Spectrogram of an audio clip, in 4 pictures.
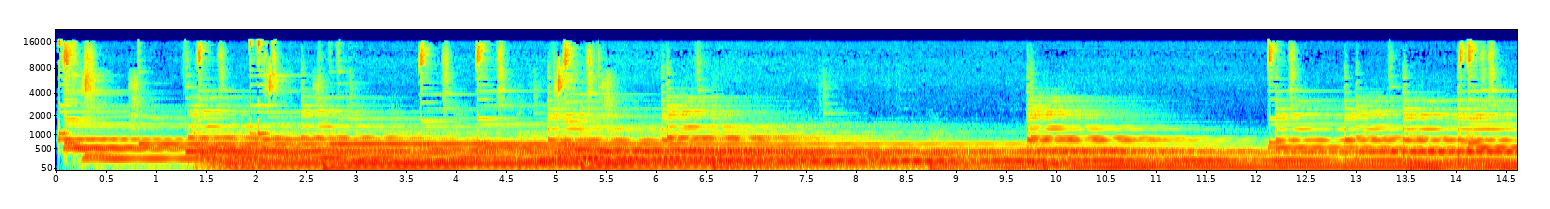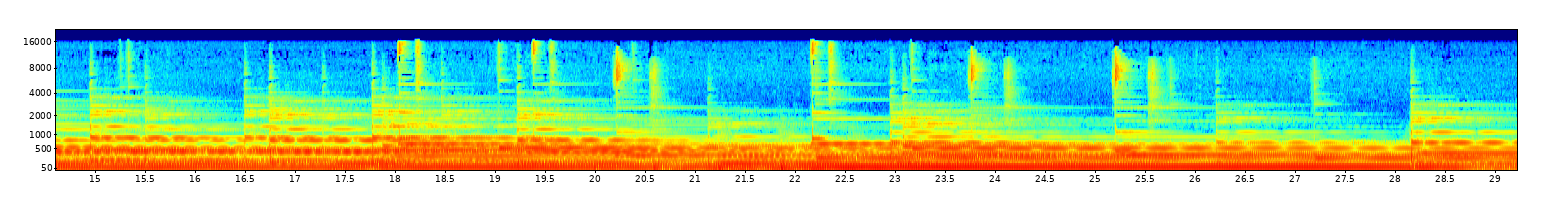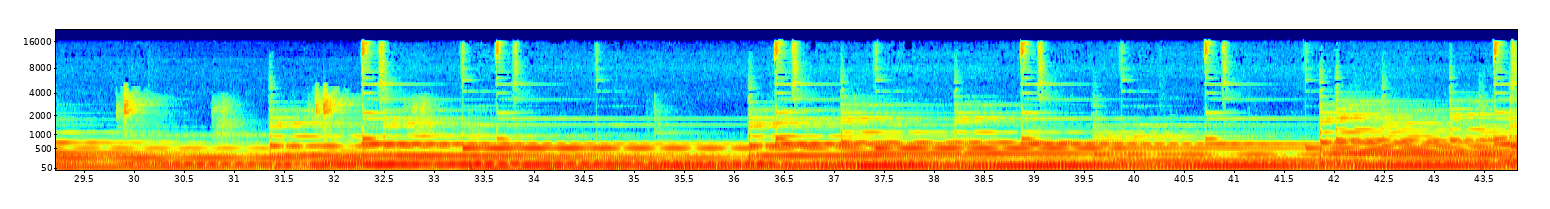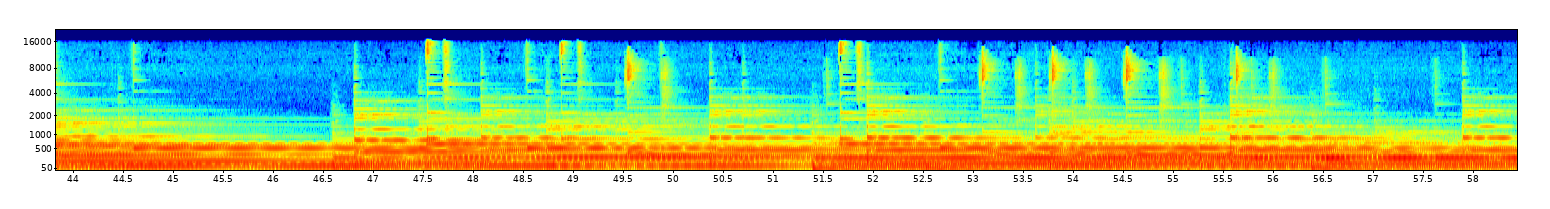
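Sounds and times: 
long bell thread pentatonic: 0.0s - 58.4s.

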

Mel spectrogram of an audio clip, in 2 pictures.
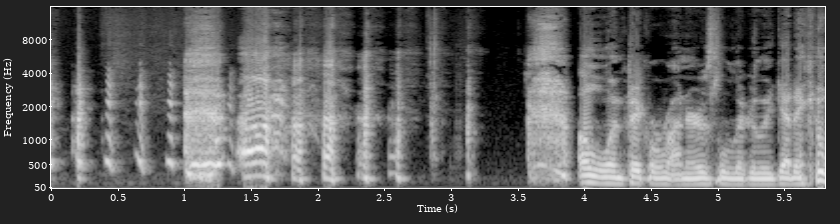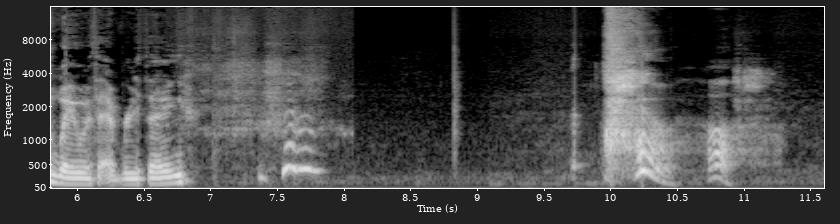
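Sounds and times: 
laughter: 0.0s - 3.2s
speech: 1.4s - 2.2s, 4.0s - 7.8s
loud sneeze: 9.7s - 10.6s.

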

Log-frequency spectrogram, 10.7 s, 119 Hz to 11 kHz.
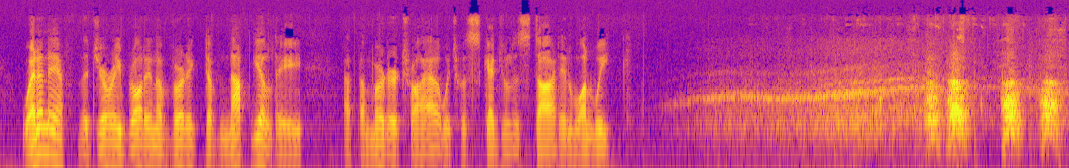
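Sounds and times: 
speech: 0.2s - 6.3s
faint steady high whine or howl: 6.6s - 10.6s
sled team huskies barking: 7.0s - 10.6s.

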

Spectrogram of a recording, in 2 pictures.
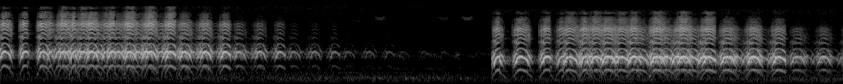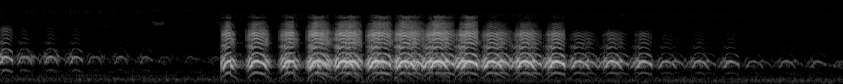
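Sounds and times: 
crow cawing: 0.0s - 4.3s, 4.9s - 16.8s.

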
